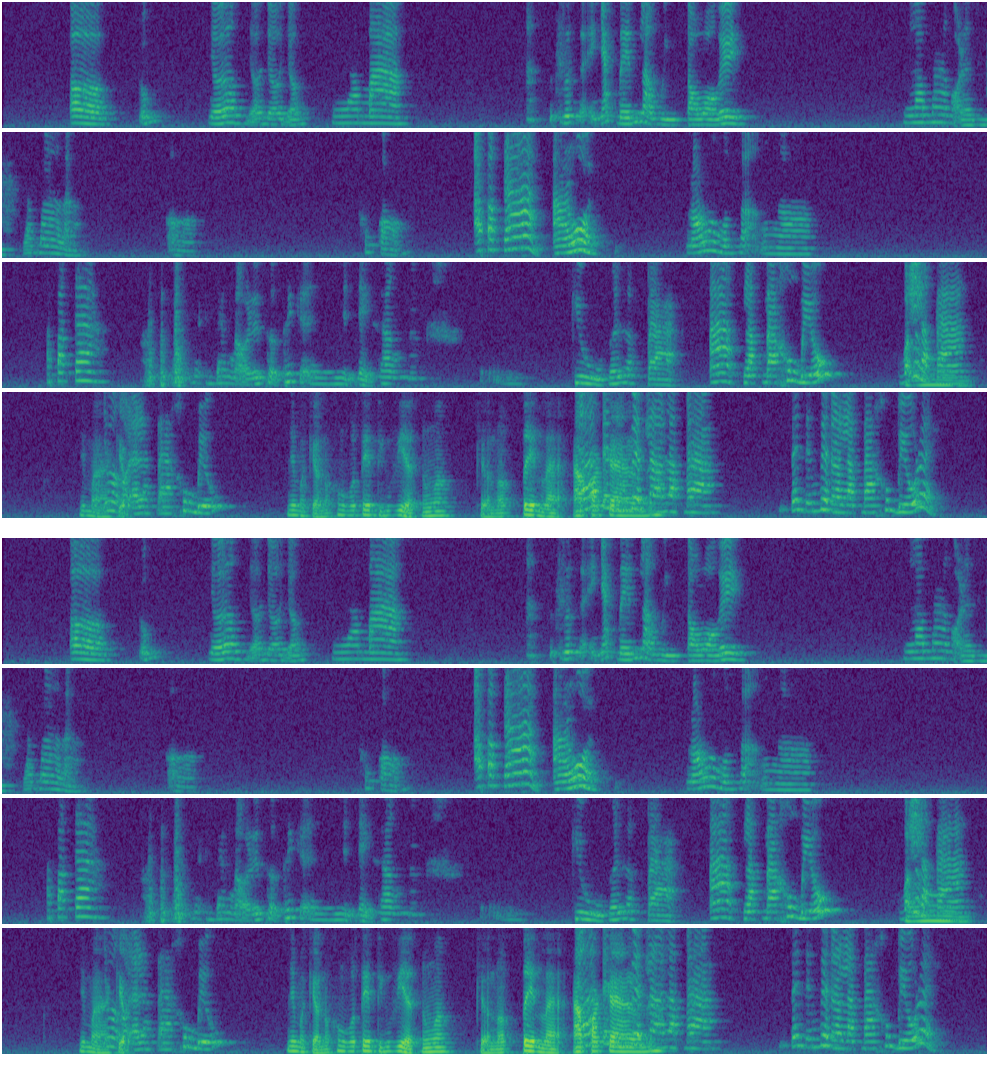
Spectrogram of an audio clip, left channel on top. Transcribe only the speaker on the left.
ờ đúng nhớ rồi, nhớ nhớ nhớ lama tự dưng lại nhắc đến là mình tò mò ghê lama gọi là gì lama là ờ không có alpaca à đúng rồi nó là một dạng ờ, alpaca <laughs> đang nói đến sở thích lại nhảy, nhảy sang ừ, cừu với lạc đà à lạc đà không biếu vẫn
là lạc đà
nhưng mà
gọi là lạc đà không biếu
đấy tên tiếng Việt
là
lạc đà tên tiếng Việt là lạc đà không biếu đấy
